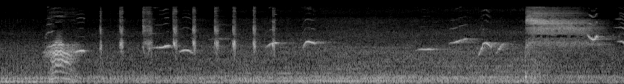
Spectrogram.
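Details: White-rumped shama singing: a quick run of sharp clicking notes, then short rising and falling whistles at irregular intervals, ending with a loud burst of hiss.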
